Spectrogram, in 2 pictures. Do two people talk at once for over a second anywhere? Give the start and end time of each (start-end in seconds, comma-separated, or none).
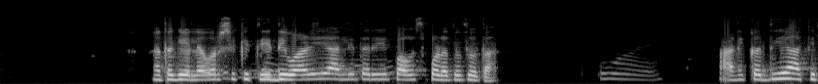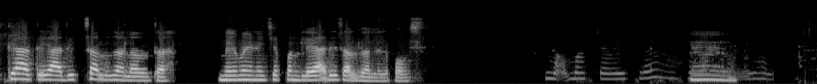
2.2-4.0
